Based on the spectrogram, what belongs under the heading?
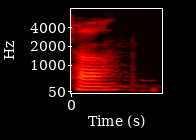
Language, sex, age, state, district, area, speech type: Hindi, male, 18-30, Uttar Pradesh, Chandauli, rural, read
